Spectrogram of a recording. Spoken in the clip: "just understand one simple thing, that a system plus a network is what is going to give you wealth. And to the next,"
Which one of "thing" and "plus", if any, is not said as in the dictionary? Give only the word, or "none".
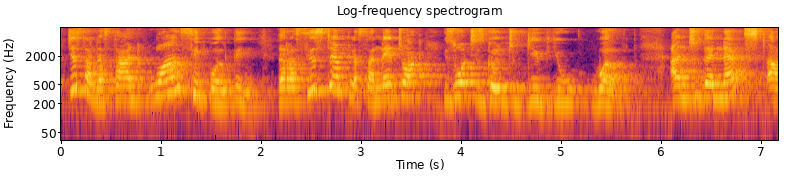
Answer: none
